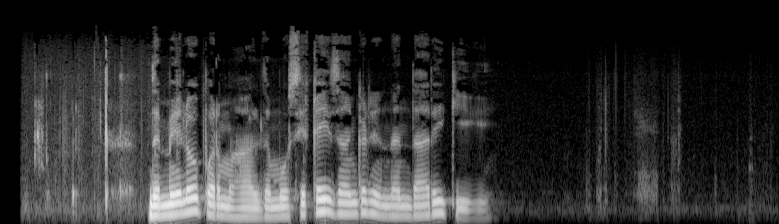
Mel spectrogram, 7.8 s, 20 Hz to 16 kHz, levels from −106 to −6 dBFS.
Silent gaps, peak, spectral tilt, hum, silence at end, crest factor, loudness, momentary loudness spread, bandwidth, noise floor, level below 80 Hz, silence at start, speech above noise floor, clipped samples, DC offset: none; -4 dBFS; -7.5 dB/octave; none; 2.95 s; 22 dB; -24 LUFS; 23 LU; 9.8 kHz; -81 dBFS; -64 dBFS; 0.35 s; 58 dB; under 0.1%; under 0.1%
